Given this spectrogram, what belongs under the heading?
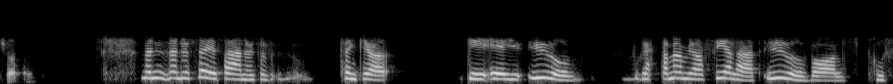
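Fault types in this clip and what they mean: AMR narrowband mobile codec: the speech runs through the whole clip at mobile-phone quality, confined to roughly 200 Hz to 3.4 kHz with nothing above 3.4 kHz, and the codec damage is heavy. The voice sounds buzzy and synthetic, which fits AMR-NB's low 5.15 kbps mode. A plain telephone band-limit would dull the sound in the same way but leave it natural. Here the voice is rebuilt from a crude vocal-tract model, so it sounds artificial.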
